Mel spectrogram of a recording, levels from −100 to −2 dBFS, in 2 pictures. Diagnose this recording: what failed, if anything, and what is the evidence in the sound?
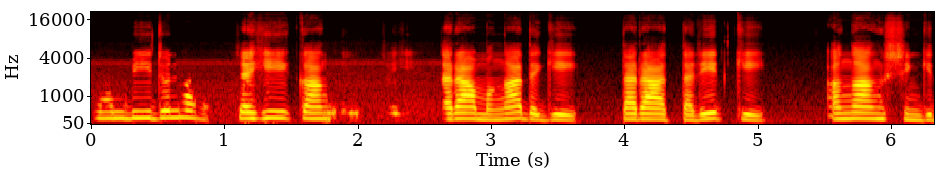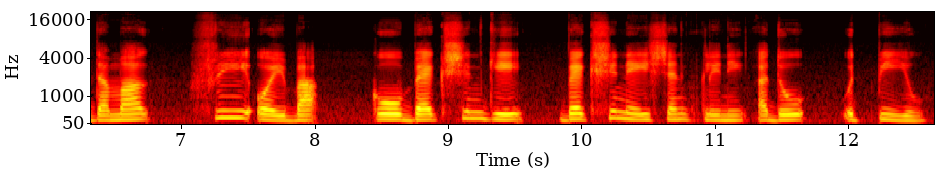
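The echo canceller in the call-processing stage likely mistook overlapping talk for loudspeaker echo and pulled the gain down on both. The result is speech suppressed in double talk. The talker's speech sinks sharply from 0.0 to 0.2 s, from 0.64 to 0.9 s, from 1.07 to 1.13 s and from 1.77 to 2.66 s. The last stretch is the longest and deepest, at around 30 dB down. The shorter ones dip by roughly 15 to 25 dB.

The same call-processing stage also failed to subtract all of the far end's loudspeaker signal from the microphone, likely because the canceller's model of the echo path was incomplete. This lets the other side's voice leak through as faint scraps at 0.91 to 1.04 s, 2.07 to 2.13 s and 2.51 to 2.6 s. Each scrap sits about 40 dB below the talker, brief and low enough to register only as a trace.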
